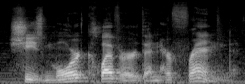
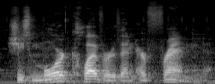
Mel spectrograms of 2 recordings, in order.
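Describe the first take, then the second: No difference in how they are said.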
